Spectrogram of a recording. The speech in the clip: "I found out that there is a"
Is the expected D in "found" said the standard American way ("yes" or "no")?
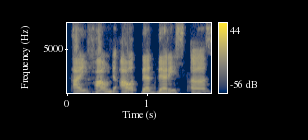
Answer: yes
